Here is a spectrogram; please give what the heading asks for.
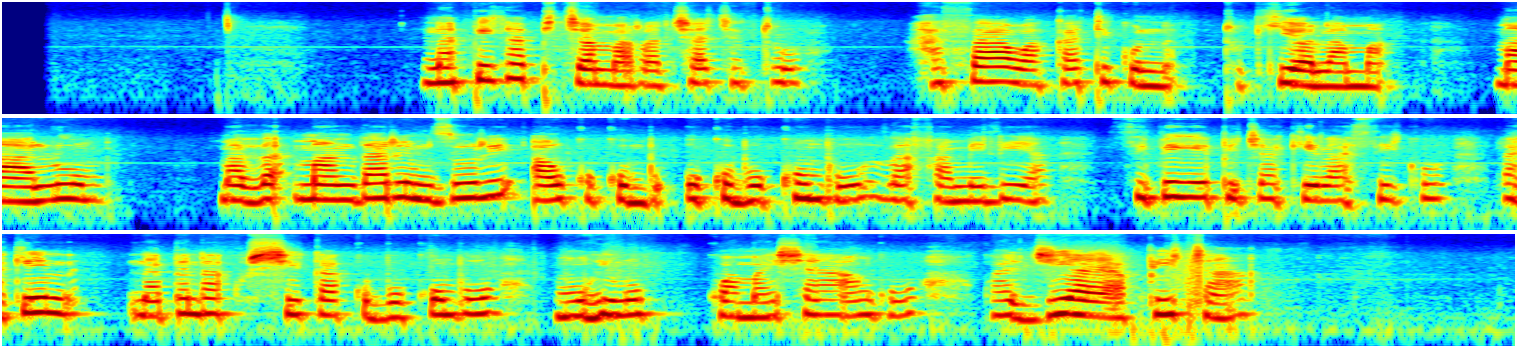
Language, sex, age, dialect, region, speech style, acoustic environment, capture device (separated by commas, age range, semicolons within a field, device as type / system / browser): Swahili, female, 25-34, Kenya - Nairobi Sheng-influenced, Kenya, excited; relaxed; happy; focused, silence; nature; appliances, mobile / Linux / Chrome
